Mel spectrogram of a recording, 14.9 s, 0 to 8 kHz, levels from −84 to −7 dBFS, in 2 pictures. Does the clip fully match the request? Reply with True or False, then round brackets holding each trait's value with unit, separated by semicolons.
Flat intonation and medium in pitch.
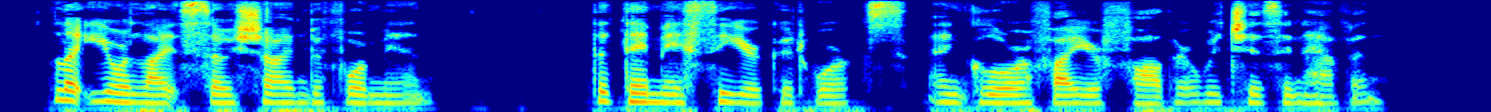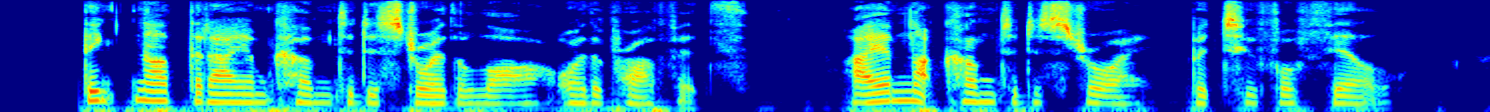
True (2.0 semitones; 170 Hz)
